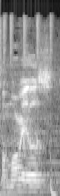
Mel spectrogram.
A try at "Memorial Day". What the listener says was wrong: Memorial Day. Day, not Memorials.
